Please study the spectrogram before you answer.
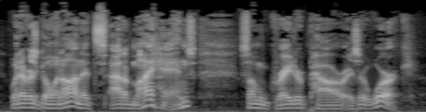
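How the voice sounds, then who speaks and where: An actor playing a genial, wry drifter in a radio drama, rambling along in a hesitant storytelling manner. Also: male voice, on the low side, expressive, normal speed, fairly bright tone. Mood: musing.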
